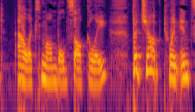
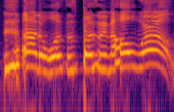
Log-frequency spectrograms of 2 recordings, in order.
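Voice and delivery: high-pitched tearful bawl; 9 semitones higher than usual. A narrator's reading. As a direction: bawl it out in self-pity. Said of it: "Lucretia bawled".

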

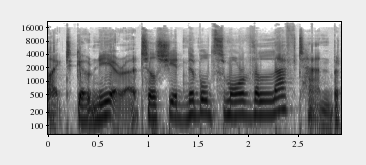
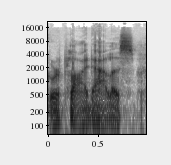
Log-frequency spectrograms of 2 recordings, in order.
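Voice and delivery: ordinary delivery

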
